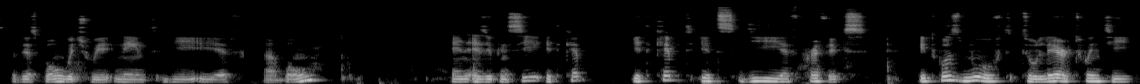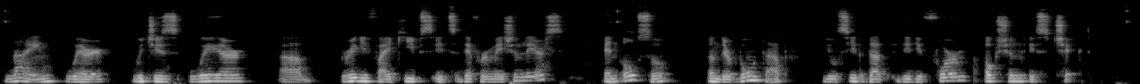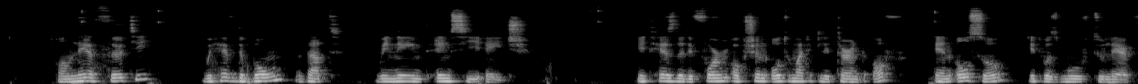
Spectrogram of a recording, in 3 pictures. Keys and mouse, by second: 11.4 click, 17.5 click, 23.5 click, 28.7 click, 32.1-34.1 drag.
